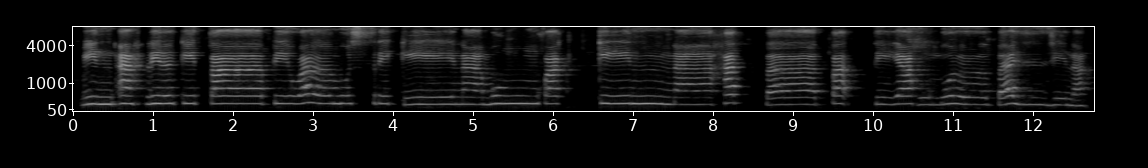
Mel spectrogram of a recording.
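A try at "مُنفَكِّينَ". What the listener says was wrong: Iya, tinggal dimumpakinnya masih ada ketahan. Wal musyrikina munfakina hatta ta'tiyahumul bayyinah.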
